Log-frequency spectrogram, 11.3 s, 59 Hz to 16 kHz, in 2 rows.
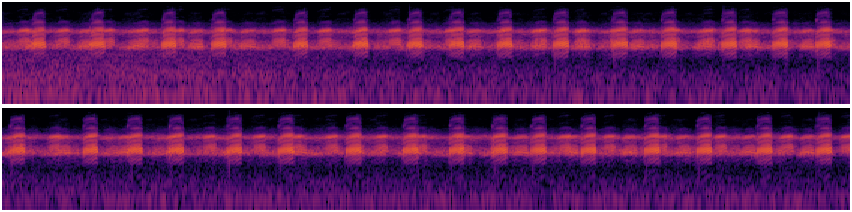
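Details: Frog chorus at night in May from a flooded rice paddy readied for planting, surrounded by housing, frogs calling in courtship; dense overlapping rapid croaks pulsing about three per second, bright and steady, recorded on a SONY PCM-D100.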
